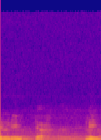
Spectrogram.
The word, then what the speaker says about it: Lita: And he used to say Lita, Lita. Mm-hmm. There's no R in pronunciation in Mi'kmaq.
